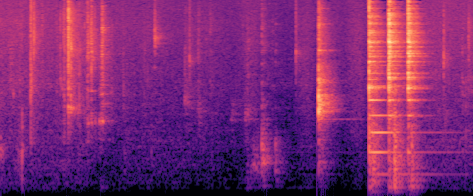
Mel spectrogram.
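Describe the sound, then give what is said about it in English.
Eggs being cracked into a plastic cup: faint tapping and handling noises, then a sharp crack and a few bright clicking knocks near the end. “You have a plastic cup and two eggs. We're not going to actually use the whole two eggs. We're going to use one egg and one egg white, not the yolk. So first, what we're going to do, going to crack your eggs.”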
